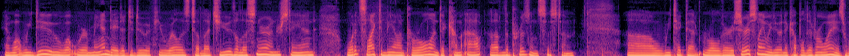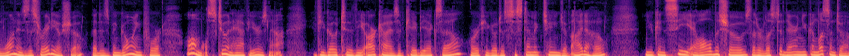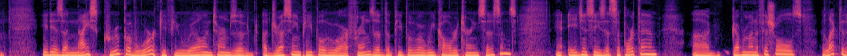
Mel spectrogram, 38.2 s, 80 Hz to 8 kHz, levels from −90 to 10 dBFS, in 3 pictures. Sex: male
